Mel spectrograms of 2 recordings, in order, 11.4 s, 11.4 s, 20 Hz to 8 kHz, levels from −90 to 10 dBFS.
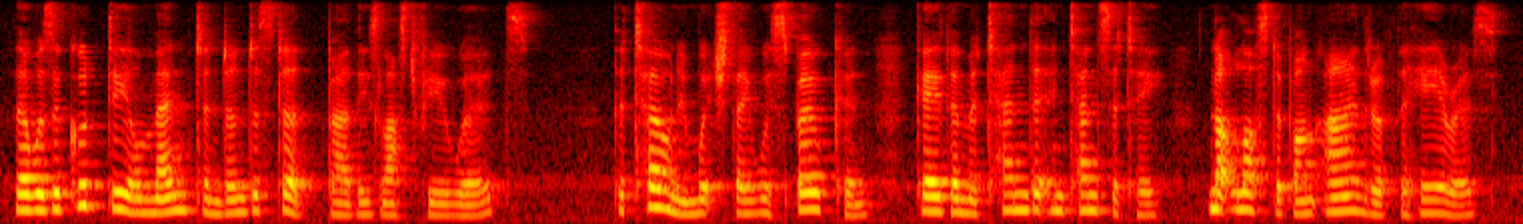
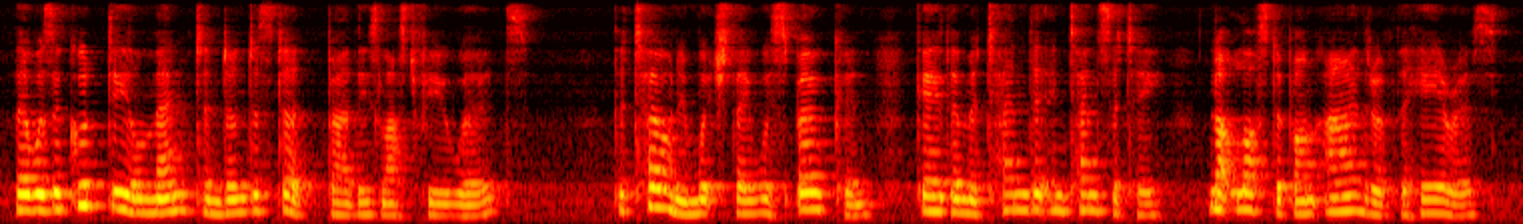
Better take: first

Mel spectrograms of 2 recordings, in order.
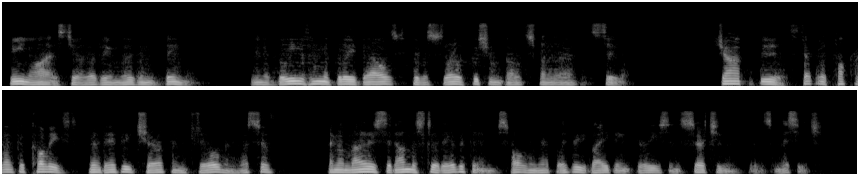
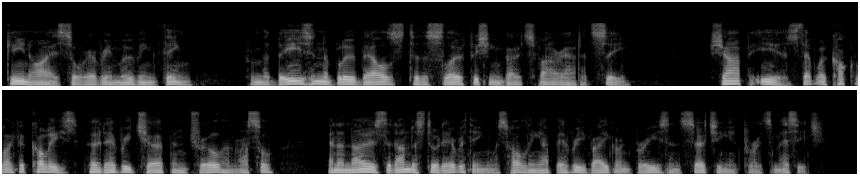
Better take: second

